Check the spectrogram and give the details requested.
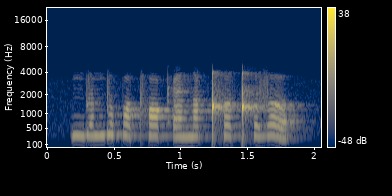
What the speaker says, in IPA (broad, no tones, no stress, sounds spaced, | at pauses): n d ɜ n d ʌ p ɒ tʰ ɒ kʼ æ n ɑ ǃʰ ʌ ǃʰ ə z ʌ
